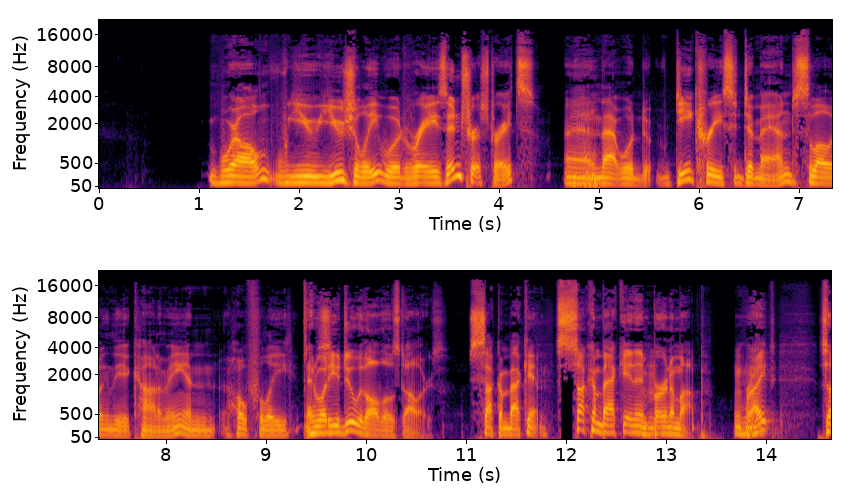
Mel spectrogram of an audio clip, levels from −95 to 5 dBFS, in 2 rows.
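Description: No technical faults heard anywhere in the speech; nothing to flag.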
